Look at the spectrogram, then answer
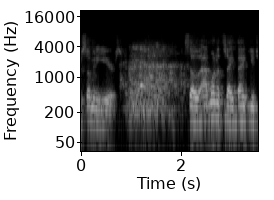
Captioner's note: audience laughing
